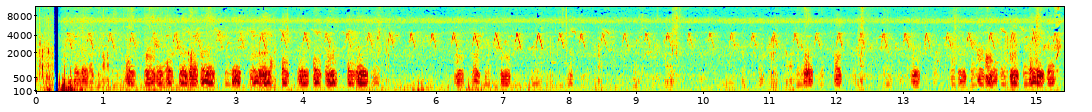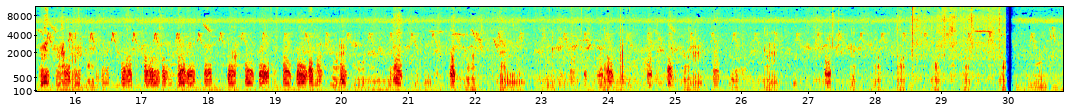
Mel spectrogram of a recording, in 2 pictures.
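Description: Pigs grunting in rapid runs, loudest through the first five seconds and again from about 14 to 20 seconds in, with scattered grunts in between.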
